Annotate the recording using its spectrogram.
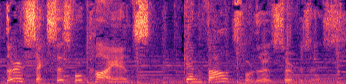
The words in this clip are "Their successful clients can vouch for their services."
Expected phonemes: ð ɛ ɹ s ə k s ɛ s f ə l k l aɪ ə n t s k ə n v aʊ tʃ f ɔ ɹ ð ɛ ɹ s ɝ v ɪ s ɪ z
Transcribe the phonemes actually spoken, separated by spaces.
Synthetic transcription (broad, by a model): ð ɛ ɹ s ə k s ɛ s f ə l k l aɪ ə n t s k ə n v aʊ s f ɔ ɹ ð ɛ ɹ s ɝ v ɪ s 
